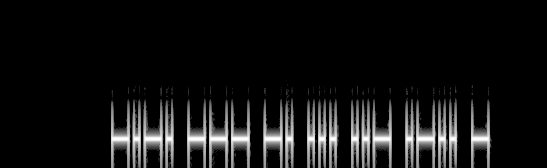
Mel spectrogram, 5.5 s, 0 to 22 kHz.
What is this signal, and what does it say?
Morse code, heard as a keyed tone, about 22 wpm, 700 Hz. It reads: CONSULT
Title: Top 1751-2000 Words 22wpm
